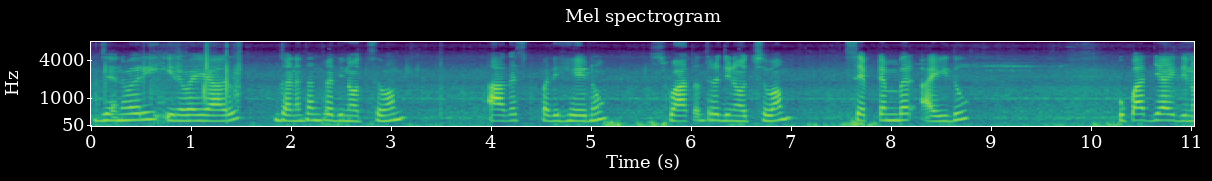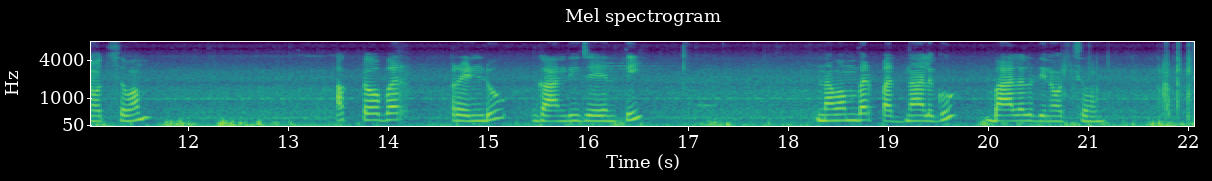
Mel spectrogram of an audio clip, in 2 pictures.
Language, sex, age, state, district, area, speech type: Telugu, female, 60+, Andhra Pradesh, N T Rama Rao, urban, spontaneous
